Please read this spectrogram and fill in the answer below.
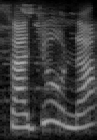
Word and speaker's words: Zajuna: sayun cierto Resaltar que en arhuaco cierto se escribe sahuna que nosotros lo vamos a pronunciar zuna y que significa semilla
